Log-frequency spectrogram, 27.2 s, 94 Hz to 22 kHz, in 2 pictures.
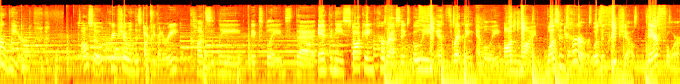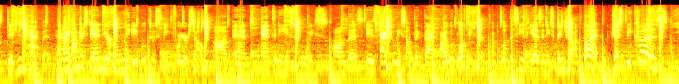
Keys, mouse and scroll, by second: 19.2 e, 19.6 p, 21.8 e, 22.4 p, 24.9 right click.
